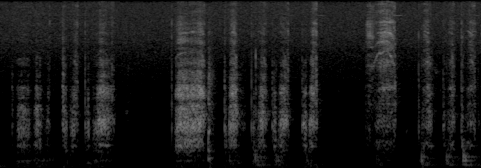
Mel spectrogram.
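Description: Palette knife scraping thin tree limbs into wet oil paint on a canvas: a string of short, faint scratching strokes with pauses between them.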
